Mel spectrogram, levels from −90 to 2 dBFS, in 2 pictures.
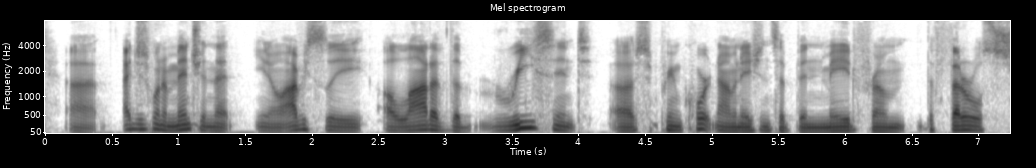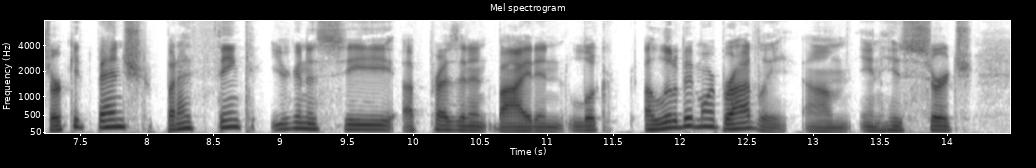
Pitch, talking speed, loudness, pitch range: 110 Hz, 195 wpm, -21 LUFS, 95-125 Hz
